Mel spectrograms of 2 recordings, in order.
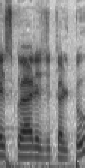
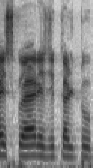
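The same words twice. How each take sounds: The two takes are said the same way.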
